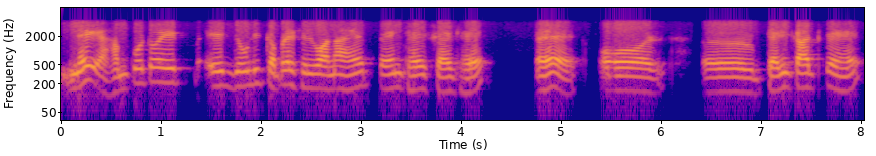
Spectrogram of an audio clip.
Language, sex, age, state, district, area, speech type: Hindi, male, 60+, Madhya Pradesh, Gwalior, rural, conversation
